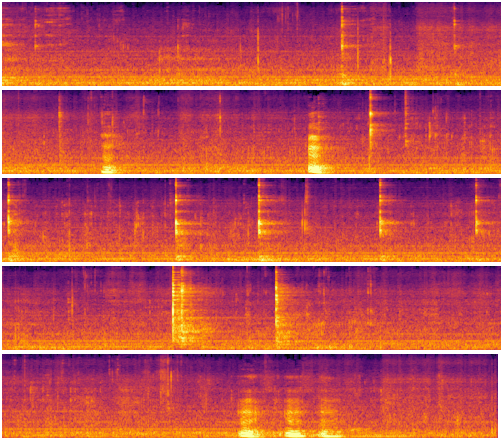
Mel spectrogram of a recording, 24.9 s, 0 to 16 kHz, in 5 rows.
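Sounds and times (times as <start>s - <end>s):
faint steady hum: 0.0s - 24.9s
cutlery clicking on a dish: 16.7s - 18.0s.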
